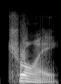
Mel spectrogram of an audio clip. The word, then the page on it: troy: American English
